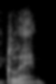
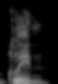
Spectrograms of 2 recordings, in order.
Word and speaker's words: Glynn: We probably don't need to read them all, but thank you, Glenn. I appreciate that. Is the pronunciation Glenn or Glynn? Glynn.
